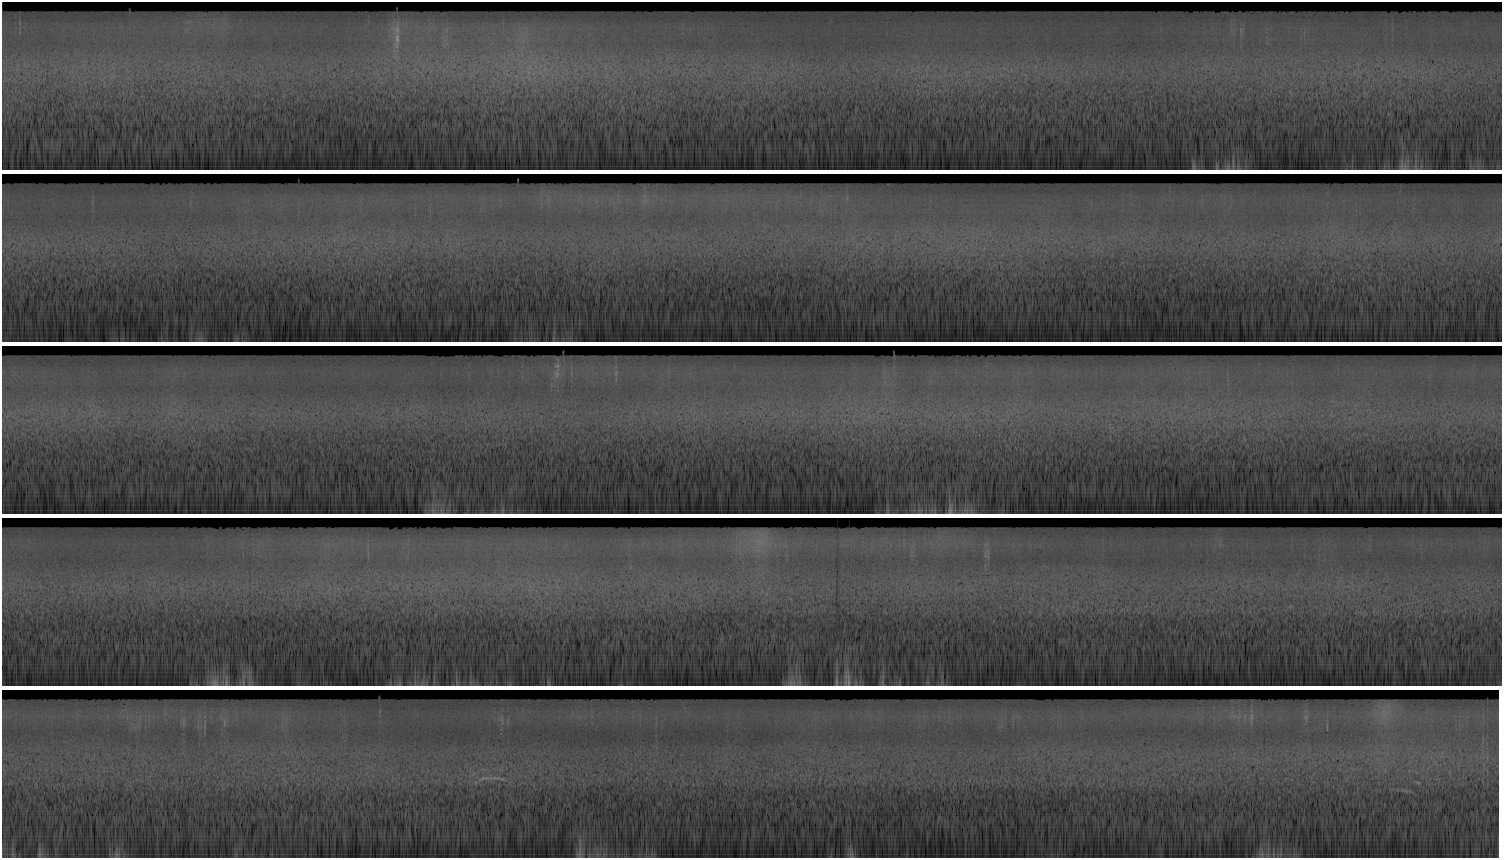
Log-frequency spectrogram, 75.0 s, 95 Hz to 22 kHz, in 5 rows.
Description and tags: Summer Beach Storm (2)
Ambient recording of waves breaking on the beach at Bournemouth, UK during storm August 2021. Stereo recording 120degrees separation which produces quite a lot of wind noise. Recorded on Zoom H4n Pro using the built in mics.
beach, Bournemouth, cliff, coast, field-recording, ocean, sea, storm, surf, United-Kingdom, waves, wind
